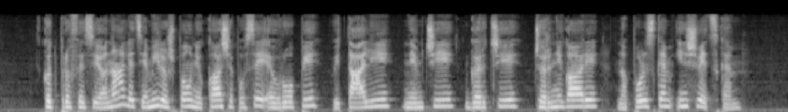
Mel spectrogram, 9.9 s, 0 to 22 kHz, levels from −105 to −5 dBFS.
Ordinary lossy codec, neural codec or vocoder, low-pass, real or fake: AAC, 32 kbps; none; 19.8 kHz; real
